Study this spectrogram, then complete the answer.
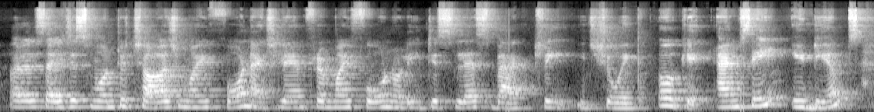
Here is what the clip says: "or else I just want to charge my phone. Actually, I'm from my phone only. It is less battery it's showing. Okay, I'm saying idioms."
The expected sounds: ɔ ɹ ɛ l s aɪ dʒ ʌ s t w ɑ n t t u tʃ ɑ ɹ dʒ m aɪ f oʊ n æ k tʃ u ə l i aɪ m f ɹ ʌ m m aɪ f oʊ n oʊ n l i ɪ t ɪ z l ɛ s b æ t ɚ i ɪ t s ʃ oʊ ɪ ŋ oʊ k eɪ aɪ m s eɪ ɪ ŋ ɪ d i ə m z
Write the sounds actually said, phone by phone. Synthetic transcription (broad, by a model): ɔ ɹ ɛ l s aɪ dʒ ʌ s t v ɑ n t t u tʃ ɑ ɹ dʒ m aɪ f oʊ n æ k tʃ u ə l i aɪ m f ɹ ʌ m m aɪ f oʊ n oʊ l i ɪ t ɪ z l ɛ s b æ t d i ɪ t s ʃ oʊ ɪ ŋ oʊ k eɪ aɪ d s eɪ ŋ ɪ d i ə m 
